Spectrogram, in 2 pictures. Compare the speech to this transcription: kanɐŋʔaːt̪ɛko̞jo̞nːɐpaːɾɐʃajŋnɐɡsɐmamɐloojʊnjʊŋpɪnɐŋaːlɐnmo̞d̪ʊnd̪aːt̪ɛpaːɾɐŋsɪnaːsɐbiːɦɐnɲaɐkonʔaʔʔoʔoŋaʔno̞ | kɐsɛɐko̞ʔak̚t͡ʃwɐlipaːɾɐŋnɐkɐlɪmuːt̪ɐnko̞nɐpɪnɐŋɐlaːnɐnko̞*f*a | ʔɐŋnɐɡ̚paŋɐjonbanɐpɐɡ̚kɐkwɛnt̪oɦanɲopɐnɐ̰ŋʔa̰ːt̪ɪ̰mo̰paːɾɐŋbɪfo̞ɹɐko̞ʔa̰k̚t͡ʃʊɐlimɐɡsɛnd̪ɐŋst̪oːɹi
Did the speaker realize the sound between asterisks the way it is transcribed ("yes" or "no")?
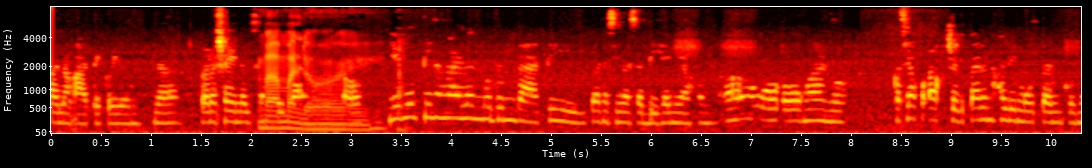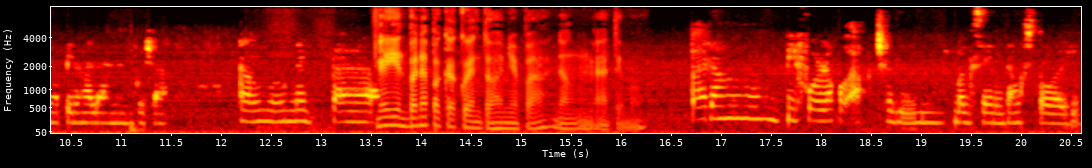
no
